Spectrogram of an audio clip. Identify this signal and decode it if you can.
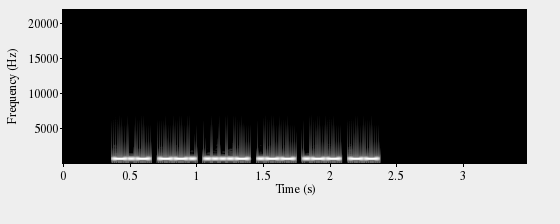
Morse code, heard as a keyed tone, about 40 wpm, 700 Hz. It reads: KG4WWM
